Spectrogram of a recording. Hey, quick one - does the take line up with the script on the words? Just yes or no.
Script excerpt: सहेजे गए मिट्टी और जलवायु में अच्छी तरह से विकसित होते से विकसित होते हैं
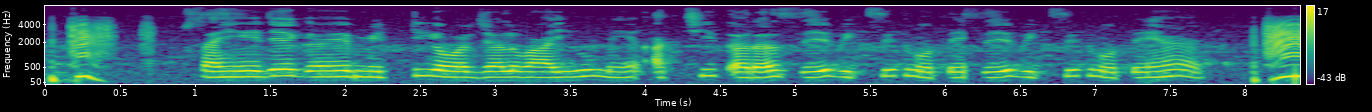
yes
